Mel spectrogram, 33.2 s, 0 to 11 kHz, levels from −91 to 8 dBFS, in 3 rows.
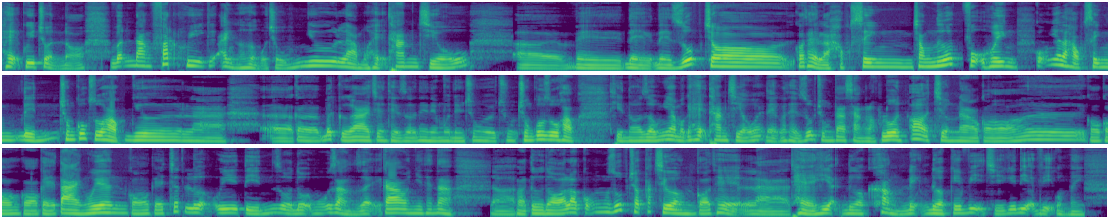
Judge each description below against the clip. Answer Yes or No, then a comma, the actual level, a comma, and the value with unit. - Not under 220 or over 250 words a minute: Yes, average, 245 wpm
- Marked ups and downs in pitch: No, average, 4.9 semitones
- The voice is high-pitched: No, low, 130 Hz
